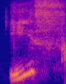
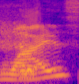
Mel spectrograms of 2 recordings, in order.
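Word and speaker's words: Ys: too familiar with I never knew how to pronounce this series. East? I don't know Is if I'm we're going with? right, but that's I think it's Wise.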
